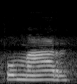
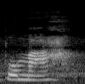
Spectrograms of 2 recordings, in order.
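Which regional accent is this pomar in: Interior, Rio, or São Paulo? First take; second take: São Paulo; Rio. First: It is said in a São Paulo city accent. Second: It is said in a Rio de Janeiro accent. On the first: "O pessoal lá de São Paulo, da capital, fala pomar" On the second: "Os cariocas falam pomar"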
